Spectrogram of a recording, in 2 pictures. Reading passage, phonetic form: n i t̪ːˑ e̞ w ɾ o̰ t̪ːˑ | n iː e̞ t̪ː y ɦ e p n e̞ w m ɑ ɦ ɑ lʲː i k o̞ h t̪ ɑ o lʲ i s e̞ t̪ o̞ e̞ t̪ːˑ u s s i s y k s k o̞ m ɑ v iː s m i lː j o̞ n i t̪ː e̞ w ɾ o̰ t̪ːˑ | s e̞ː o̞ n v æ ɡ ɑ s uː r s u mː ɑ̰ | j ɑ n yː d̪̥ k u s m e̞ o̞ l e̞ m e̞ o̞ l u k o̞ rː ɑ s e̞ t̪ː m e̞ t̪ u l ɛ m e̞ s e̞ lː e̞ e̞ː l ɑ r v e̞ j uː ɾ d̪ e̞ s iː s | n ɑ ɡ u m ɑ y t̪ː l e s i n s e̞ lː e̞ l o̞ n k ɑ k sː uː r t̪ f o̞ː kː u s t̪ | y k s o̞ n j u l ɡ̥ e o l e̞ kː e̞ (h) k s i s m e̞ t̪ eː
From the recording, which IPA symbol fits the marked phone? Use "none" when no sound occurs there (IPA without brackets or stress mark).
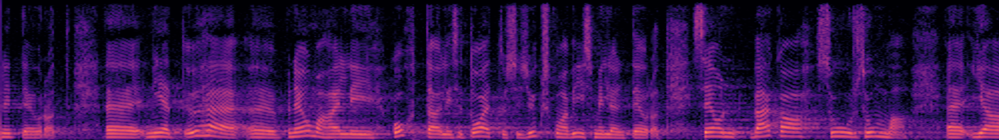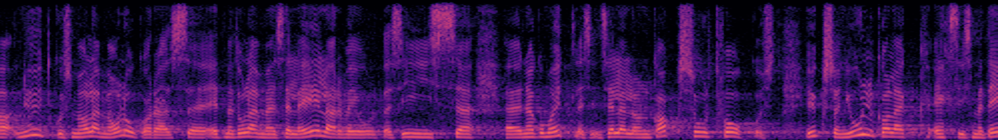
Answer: h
